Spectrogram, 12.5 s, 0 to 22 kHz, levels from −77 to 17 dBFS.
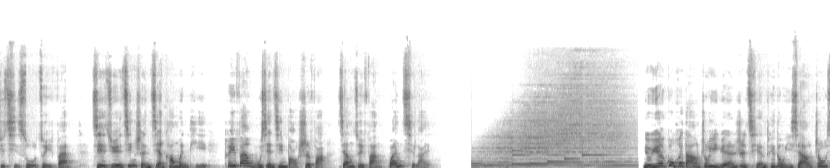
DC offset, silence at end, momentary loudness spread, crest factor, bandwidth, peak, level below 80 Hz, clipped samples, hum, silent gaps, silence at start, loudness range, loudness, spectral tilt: under 0.1%; 0 s; 13 LU; 14 dB; 16 kHz; -2 dBFS; -64 dBFS; under 0.1%; none; 6.63-7.05 s; 0 s; 8 LU; -16 LUFS; -4.5 dB/octave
